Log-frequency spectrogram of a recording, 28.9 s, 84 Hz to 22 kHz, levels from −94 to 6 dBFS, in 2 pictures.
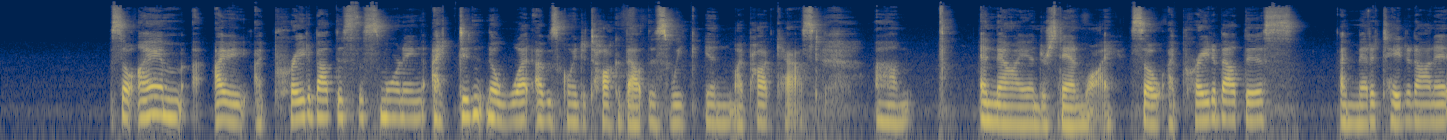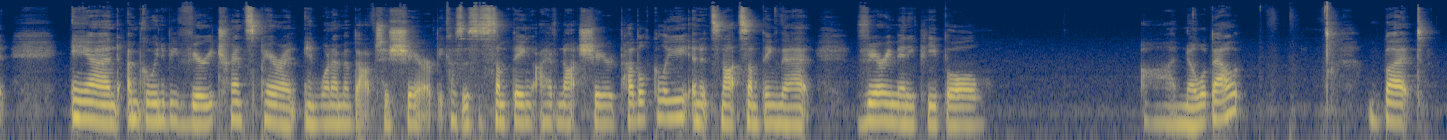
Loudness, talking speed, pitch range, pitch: -19 LUFS, 155 wpm, 170-190 Hz, 180 Hz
